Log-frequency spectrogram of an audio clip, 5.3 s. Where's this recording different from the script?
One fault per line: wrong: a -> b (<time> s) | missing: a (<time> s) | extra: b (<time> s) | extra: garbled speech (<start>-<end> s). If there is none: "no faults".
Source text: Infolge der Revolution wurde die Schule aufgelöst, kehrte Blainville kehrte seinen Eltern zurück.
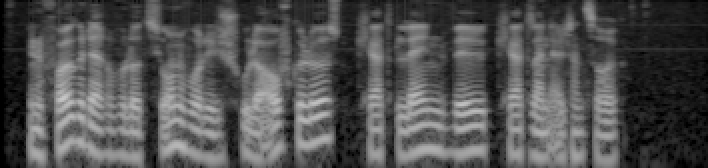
no faults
